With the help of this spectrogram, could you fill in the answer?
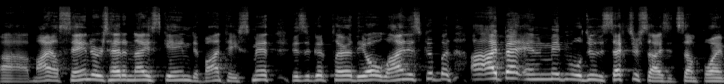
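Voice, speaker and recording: The tone is bright, sharp and energetic, with ordinary pitch variation. Delivery moves at a fairly quick pace with hardly any pauses. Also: man, high pitch for a man. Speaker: sports podcast host. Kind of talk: sports analysis podcast chat. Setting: live-streamed podcast with chat. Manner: fast; energetic, fired up.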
